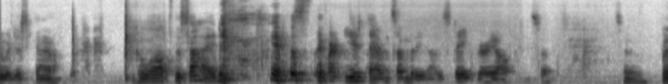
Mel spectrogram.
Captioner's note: laughs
